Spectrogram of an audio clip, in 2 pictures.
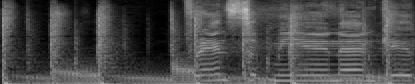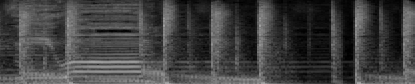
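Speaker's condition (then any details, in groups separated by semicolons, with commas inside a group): No condition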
